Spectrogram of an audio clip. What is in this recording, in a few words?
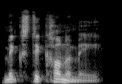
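"mixed economy", British English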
